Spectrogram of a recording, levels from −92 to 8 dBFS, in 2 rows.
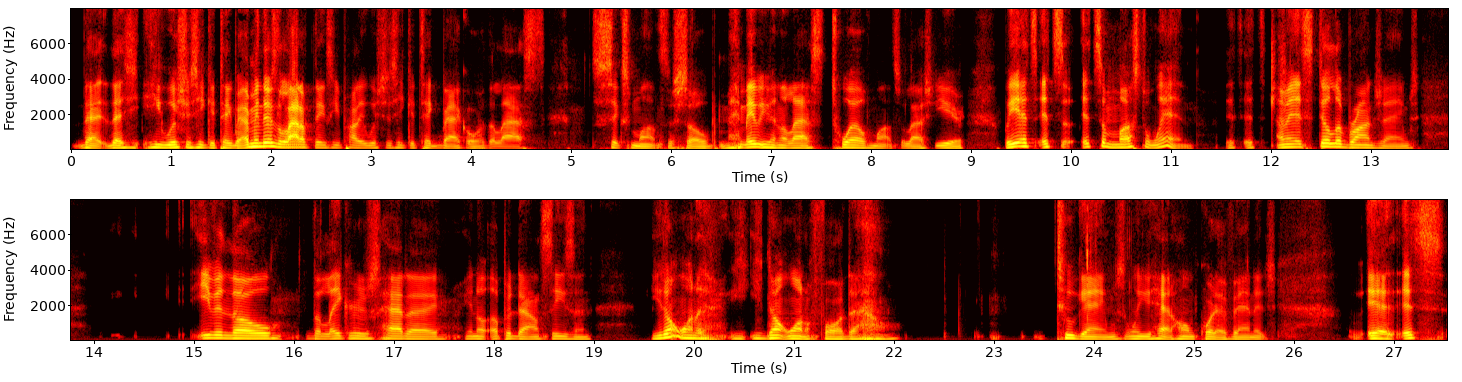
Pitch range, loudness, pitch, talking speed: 115-145 Hz, -23 LUFS, 130 Hz, 185 wpm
